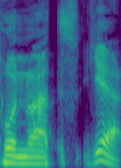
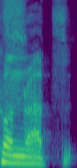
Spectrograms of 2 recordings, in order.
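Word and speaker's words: Coenraets: Oh, Jimmy Conrads? Yeah, but it's pronounced. The last name is Conrads. it's like sounds like cone rats. Conrads.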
